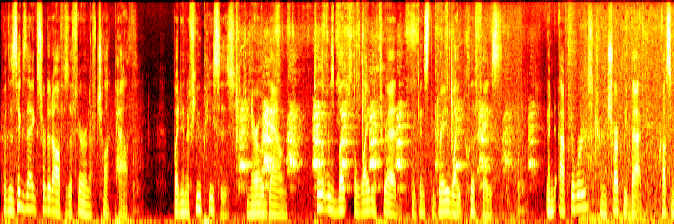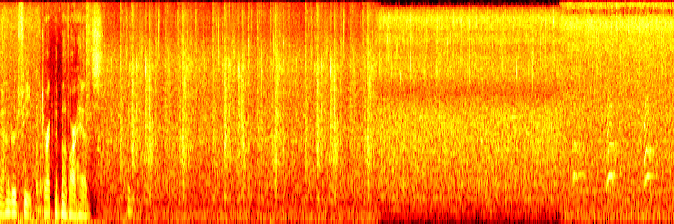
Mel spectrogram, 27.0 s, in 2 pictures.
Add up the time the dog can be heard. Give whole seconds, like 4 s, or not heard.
8 s.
